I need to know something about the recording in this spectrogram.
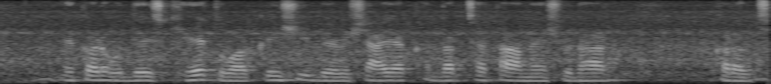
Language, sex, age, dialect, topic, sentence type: Maithili, male, 25-30, Eastern / Thethi, agriculture, statement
